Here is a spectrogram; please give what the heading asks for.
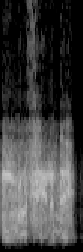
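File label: Korean tank damaged mood low, speech; War Thunder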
